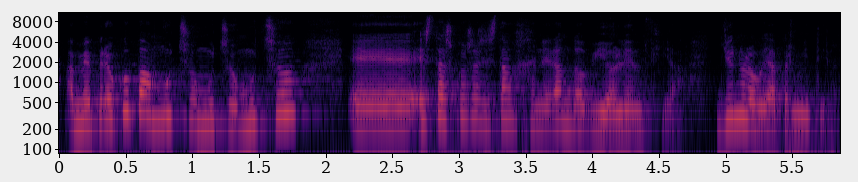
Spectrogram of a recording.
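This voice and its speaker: Council official, woman with a slightly high voice; measured, hesitant delivery while chairing a meeting. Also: animated. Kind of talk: formal meeting remarks.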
